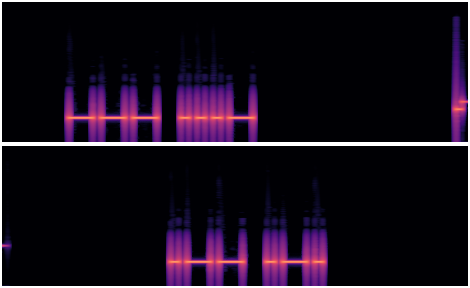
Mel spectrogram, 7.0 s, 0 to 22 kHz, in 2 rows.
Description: Morse code, heard as a keyed tone, about 20 wpm, 700 Hz. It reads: OV WR
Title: Top Two Letter Combinations in Words 20wpm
